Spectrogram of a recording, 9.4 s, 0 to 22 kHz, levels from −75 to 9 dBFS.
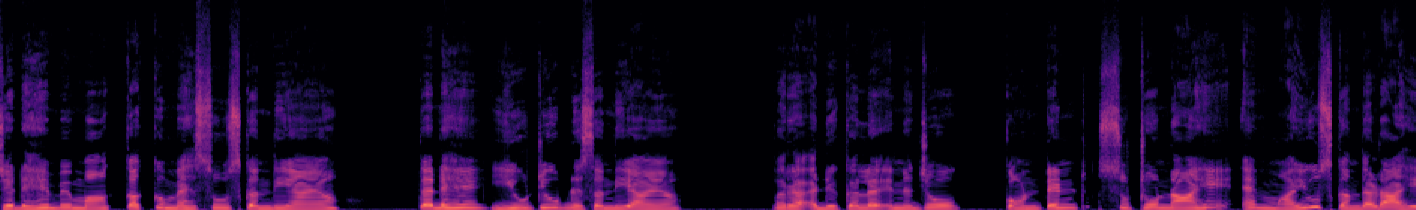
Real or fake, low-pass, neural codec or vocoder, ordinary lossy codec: real; none; none; none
